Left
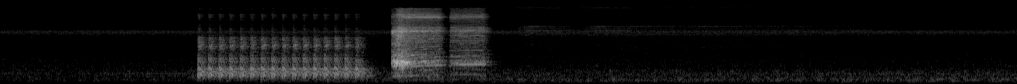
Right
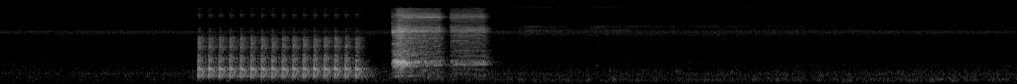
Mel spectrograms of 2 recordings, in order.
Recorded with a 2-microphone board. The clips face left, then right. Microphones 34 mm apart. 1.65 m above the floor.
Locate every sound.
2.0 s a gunshot: 15° right (ahead or behind), 0.6 m
3.9 s a drill: 50° left (ahead or behind), 1.2 m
